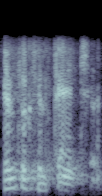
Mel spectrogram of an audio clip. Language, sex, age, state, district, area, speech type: Hindi, male, 45-60, Uttar Pradesh, Ayodhya, rural, conversation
